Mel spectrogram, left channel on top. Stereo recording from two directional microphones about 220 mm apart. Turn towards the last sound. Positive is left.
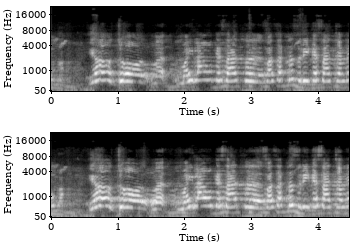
turn(degrees=-45)  # may be behind; listen again after turning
